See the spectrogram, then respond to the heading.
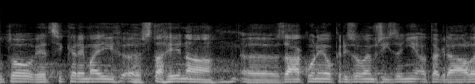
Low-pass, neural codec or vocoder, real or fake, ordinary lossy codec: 7.2 kHz; none; real; AAC, 32 kbps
